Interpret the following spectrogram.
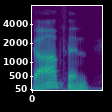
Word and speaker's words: often: So, when they added the N suffix to make often, the T naturally fell away, just like it did in soften.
